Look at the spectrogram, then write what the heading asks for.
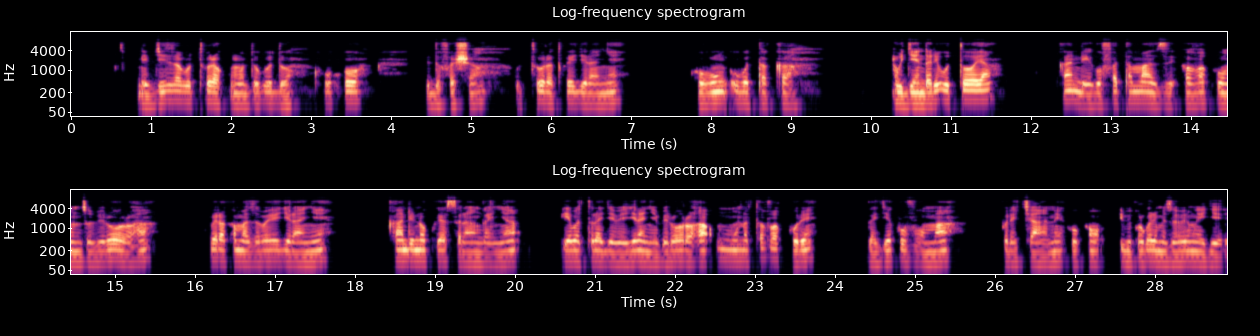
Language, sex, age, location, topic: Kinyarwanda, male, 25-35, Musanze, government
